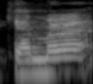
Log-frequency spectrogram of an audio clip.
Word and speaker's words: camera: these two words okay camera and family yeah so be careful because the vowels are deleted I cannot say C you have to say camera I deleted the e or the vowel letter and family I didn't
